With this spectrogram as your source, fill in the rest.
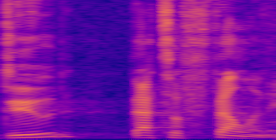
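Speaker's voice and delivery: mock dry, deadpan, matter-of-fact delivery. Retelling the reply to a guy who stopped the speaker before going on stage, deadpan. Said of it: "I looked at him deadpan".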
